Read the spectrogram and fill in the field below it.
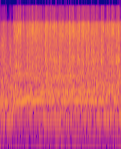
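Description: A car exhaust revs hard at an exhaust competition meet, a loud, raspy engine roar held at high revs across the whole clip, close and overpowering.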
